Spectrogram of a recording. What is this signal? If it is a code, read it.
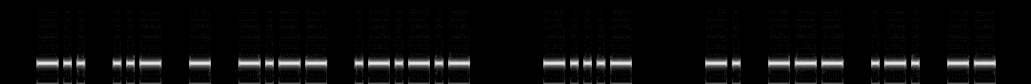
Morse code, heard as a keyed tone, about 18 wpm, spaced as for 15 wpm, 1000 Hz. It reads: DUTY. <BT> NORM
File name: qotdfiles / 15wpm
